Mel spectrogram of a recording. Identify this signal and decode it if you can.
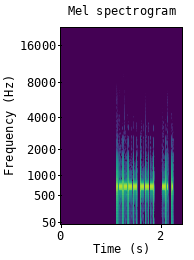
Morse code, heard as a keyed tone, about 50 wpm, 700 Hz. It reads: 1O NE
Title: Winter Field Day Exchanges Encore 50wpm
